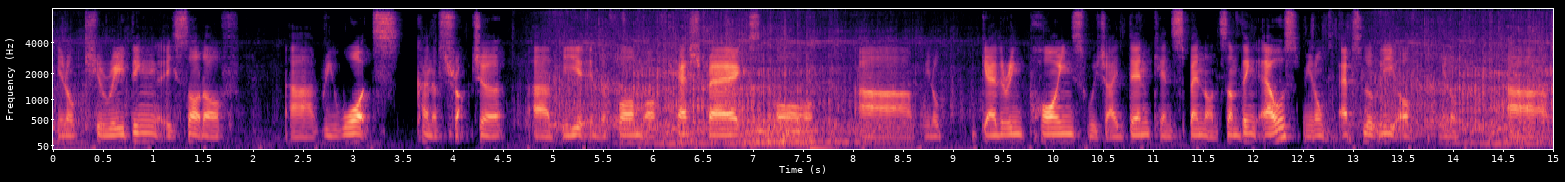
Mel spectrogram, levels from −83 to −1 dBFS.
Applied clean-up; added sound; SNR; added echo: none; Engine; 12 dB; none.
